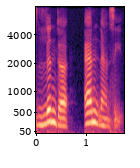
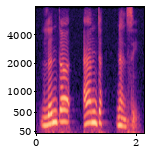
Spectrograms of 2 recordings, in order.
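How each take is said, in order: First: The D in 'and' is not released. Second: The D in 'and' is clearly released. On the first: The speaker calls it right. "the D is not supposed to be exploded" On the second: The speaker calls it wrong. "exploding the and D. So now he sounded like"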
